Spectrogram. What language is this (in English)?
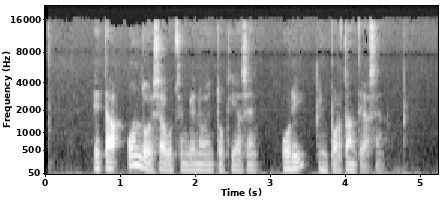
Basque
